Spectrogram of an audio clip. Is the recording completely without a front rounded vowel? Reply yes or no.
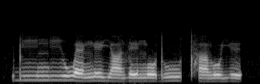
yes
